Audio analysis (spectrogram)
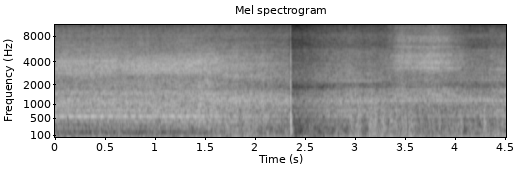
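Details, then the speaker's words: Motorbike on Metzeler Tourance tyres at 60 mph: steady mid-pitched whistle over road and wind roar, then drops away, occurring at certain speeds; tyre whistle, possibly from tyre wear, not confirmed. "There's a lot of road noise coming from them. I don't know whether that's due to how they're wearing, or leave a comment below if you've experienced the same thing with Metslet Tourance tyres."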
